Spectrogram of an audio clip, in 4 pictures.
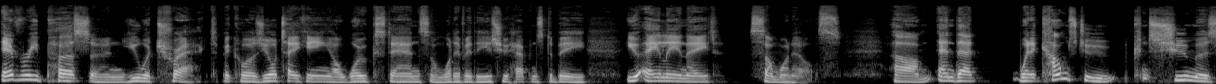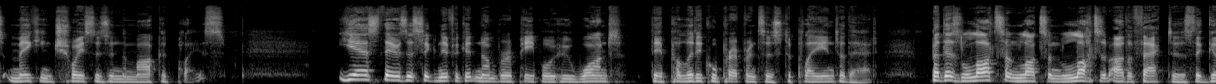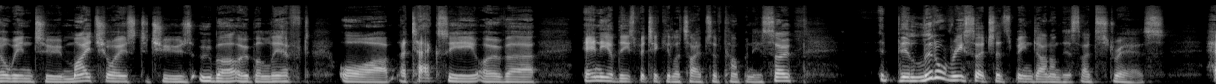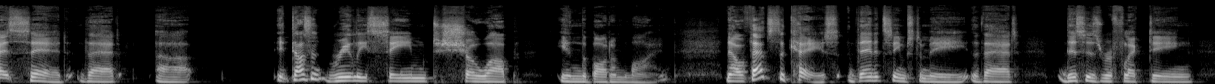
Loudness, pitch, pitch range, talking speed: -22 LUFS, 140 Hz, 125-170 Hz, 150 wpm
